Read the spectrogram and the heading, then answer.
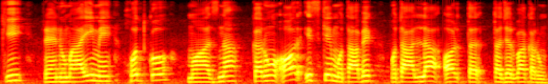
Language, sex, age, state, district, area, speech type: Urdu, male, 18-30, Delhi, East Delhi, urban, spontaneous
